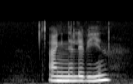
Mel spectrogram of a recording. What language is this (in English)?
Swedish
